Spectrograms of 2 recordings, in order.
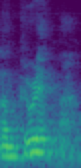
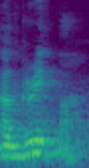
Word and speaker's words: Agrippa: This word can be a noun or a verb, but the same pronunciation. The word is dispute. Dispute. Next word. Uproar. Uproar. Next. Go. King Agrippa. King Agrippa.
